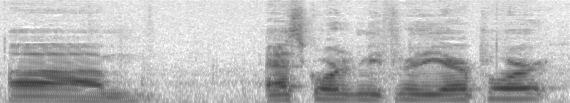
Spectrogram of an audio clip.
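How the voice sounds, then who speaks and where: A man's voice: mid-range voice, takes it slowly, dull audio. A man with a Southern California accent, a guest surfer telling stories in a laid-back, casual way. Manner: laid-back, acts out quoted people in raised voices. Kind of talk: casual storytelling.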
